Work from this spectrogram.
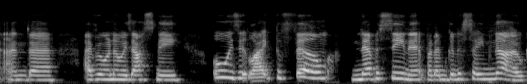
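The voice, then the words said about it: Northern English Grimsby accent. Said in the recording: “That's a way cooler accent than London... the northernness that is the Grimsby accent”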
